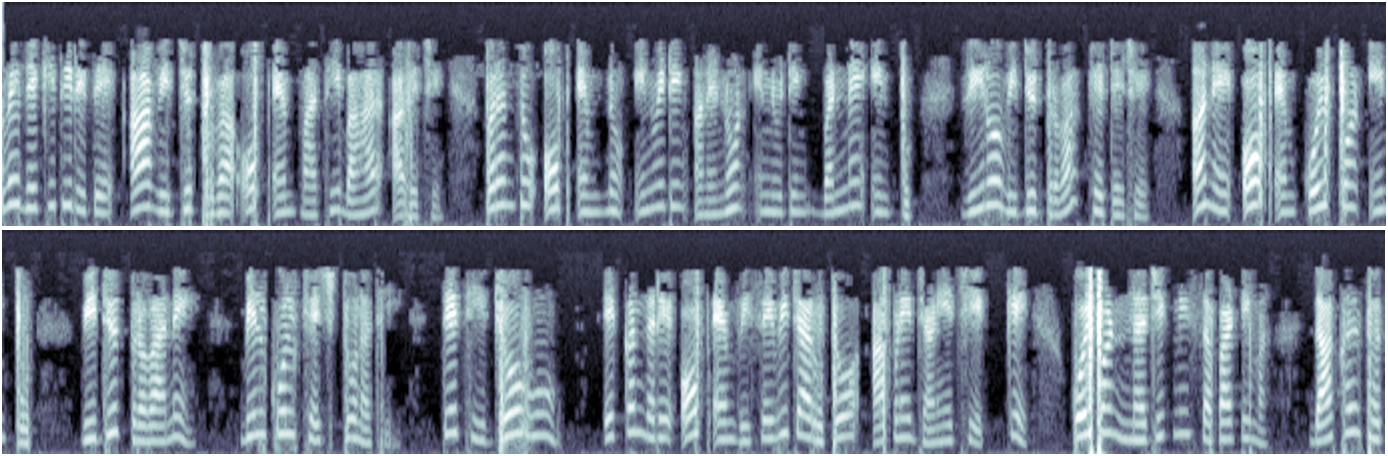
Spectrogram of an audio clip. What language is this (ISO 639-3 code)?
guj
